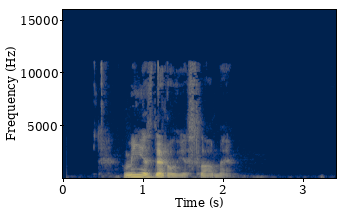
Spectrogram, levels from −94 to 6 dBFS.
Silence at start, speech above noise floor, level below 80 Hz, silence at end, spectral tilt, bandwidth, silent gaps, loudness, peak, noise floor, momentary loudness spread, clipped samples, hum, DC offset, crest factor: 0.75 s; 58 dB; -64 dBFS; 1.35 s; -6.5 dB/octave; 11.5 kHz; none; -25 LUFS; -4 dBFS; -82 dBFS; 16 LU; under 0.1%; none; under 0.1%; 24 dB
